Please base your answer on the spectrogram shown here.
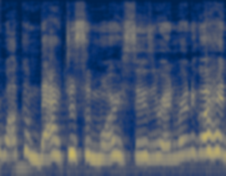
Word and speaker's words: Suzerain: yes i had to look up how to pronounce this and guess what suzerain i was right yes thank you google i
